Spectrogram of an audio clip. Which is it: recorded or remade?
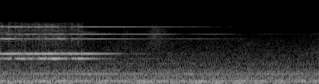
recorded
